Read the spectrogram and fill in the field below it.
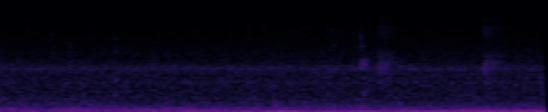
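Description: A woman gulps water close to a microphone.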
